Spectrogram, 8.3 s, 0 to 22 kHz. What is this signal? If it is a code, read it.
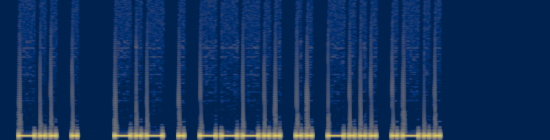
Morse code, heard as a keyed tone, about 15 wpm, 700 Hz. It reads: DE KE8IBL
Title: USA Callsign DE Callsign - 6 Characters - 15wpm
